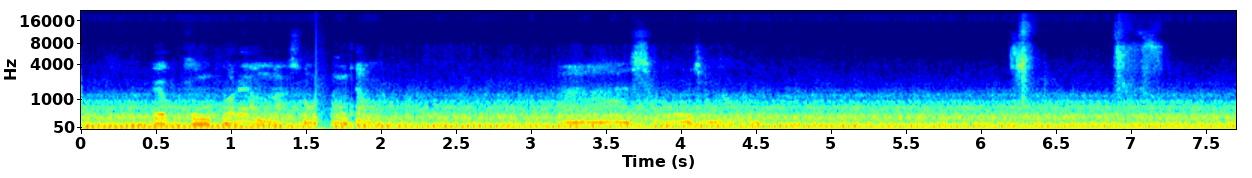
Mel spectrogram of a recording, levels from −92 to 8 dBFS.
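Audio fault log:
1.55–1.68 s, call audio freeze: The sound stalls and the last moment is stretched into a fading buzz or hiss for about 108 ms, then the audio resumes exactly where it left off, with nothing skipped. That points to a likely delivery hold-up that drained the jitter buffer, so everything after this point plays about 108 ms later. Unlike concealed packet loss, the filler is inserted rather than covering a hole, and no content goes missing.
1.76–1.84 s, short concealed packet loss: Two back-to-back 20 ms pieces of audio never reached the decoder, at 1.76 s and 1.80 s. The receiver covered each with roughly 20 ms of synthesised continuation of the preceding sound, blended back into the real signal, so this stretch comes across as a quick smear or wobble. Unlike the freeze just before it, the timing does not shift here. The original material in those two slots is gone, replaced by a guess.
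1.99–5.89 s, call bitrate drop: The encoder's rate falls from 32 kbps to 14 kbps and stays at the lowest setting for about 1.6 s before recovering. With far fewer bits, the sound is coded coarsely and the top end is trimmed, so it turns rough, watery or muffled for close to four seconds. This sets it apart from the two faults before it. It is a sustained change in tone quality, without any interruption or smear.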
